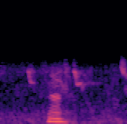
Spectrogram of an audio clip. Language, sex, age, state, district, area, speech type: Santali, female, 18-30, West Bengal, Malda, rural, conversation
